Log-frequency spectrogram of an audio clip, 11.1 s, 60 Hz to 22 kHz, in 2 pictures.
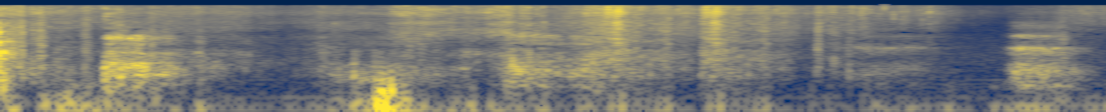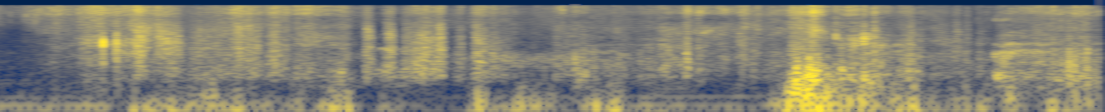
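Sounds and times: footsteps through grass: 0:00.0 - 0:04.8, 0:05.5 - 0:11.0.

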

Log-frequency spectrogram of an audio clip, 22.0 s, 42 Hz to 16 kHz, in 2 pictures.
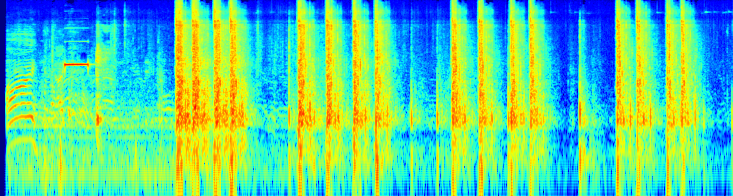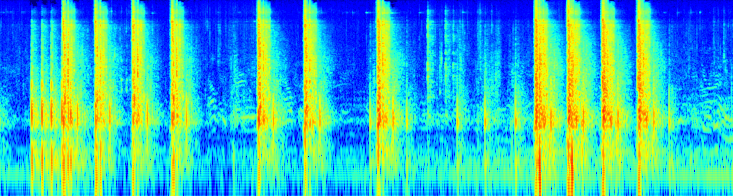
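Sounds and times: pistol shots in rapid bursts: 0:02.6 - 0:10.6, 0:11.4 - 0:14.0, 0:14.8 - 0:16.0, 0:16.6 - 0:17.2, 0:19.0 - 0:21.1.

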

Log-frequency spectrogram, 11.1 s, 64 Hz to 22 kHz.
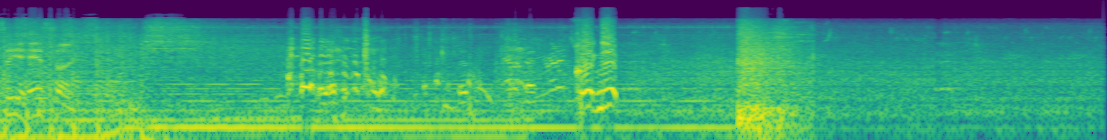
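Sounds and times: sudden loud burst of noise: 0:07.3 - 0:08.3.

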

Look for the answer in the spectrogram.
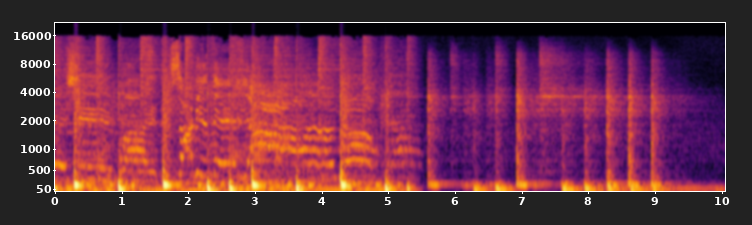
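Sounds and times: acoustic drum kit playing: 0:00.0 - 0:10.0.

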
